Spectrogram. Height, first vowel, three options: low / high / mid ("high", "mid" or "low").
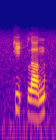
high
